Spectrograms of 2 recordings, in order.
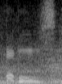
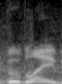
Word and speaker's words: Bublé: Bubbles. So you have been working with Michael Bubbles. Sorry, Michael, if you're listening to this, come on my show. I will be glad to pronounce it Bublé because you were kind enough to come on my show.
